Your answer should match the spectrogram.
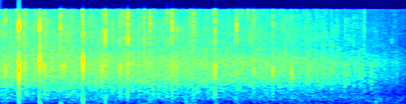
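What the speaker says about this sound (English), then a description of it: "A round of applause." Steady applause from a crowd at a University of Michigan Ross School of Business graduation ceremony, many hands clapping together, fading out at the end.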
